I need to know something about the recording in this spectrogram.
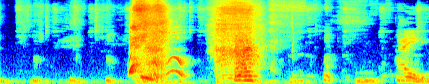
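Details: Person having a sneezing fit: two loud sneezes, each with a sharp inhaled build-up and explosive release, with quiet breathing and murmuring around them.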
